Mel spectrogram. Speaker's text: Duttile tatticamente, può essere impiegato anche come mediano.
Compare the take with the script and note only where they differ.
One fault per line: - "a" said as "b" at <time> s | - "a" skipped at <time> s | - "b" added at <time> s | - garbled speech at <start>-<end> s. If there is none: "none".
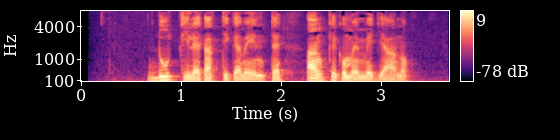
- "può essere impiegato" skipped at 2.1 s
